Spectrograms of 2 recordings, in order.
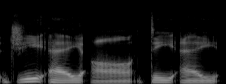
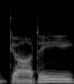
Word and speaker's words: Gardaí: It's spelt Gardai with a weird circumflex thing. Some people pronounce it Garda. Some people say Gardaí, Gardaí. I'm going to say Garda just for the sake of ease, because Irish, the Irish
